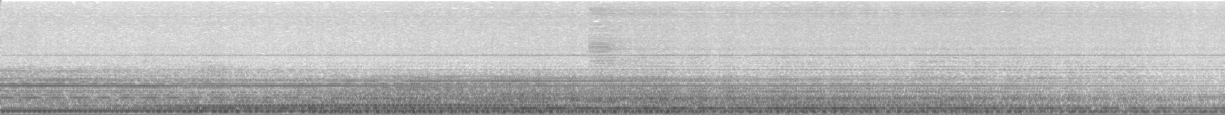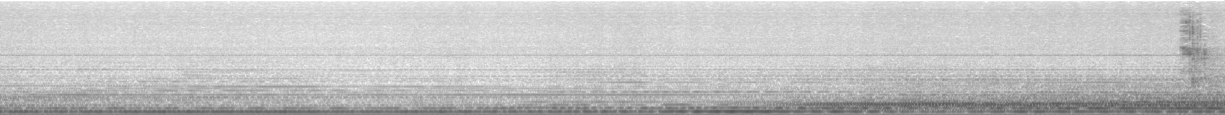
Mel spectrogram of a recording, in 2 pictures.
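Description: A large gong hums and swells in a deep, steady drone, echoing in a roomy hall.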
